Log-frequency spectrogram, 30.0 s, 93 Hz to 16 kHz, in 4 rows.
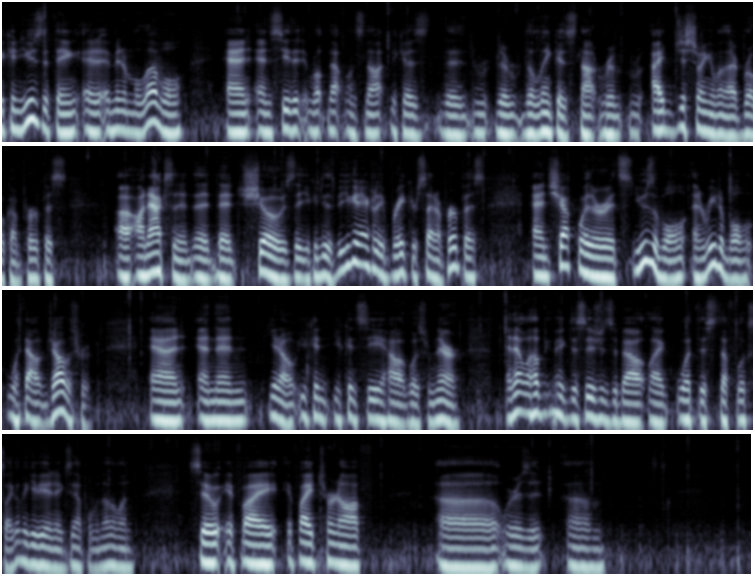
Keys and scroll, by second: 25.0 super+Tab, 28.7 super+Tab.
